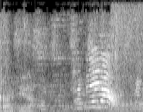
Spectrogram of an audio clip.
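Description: Background voices of visitors, children among them, with one high child's voice rising and falling about a second and a half in; steady background music comes in near the end.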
